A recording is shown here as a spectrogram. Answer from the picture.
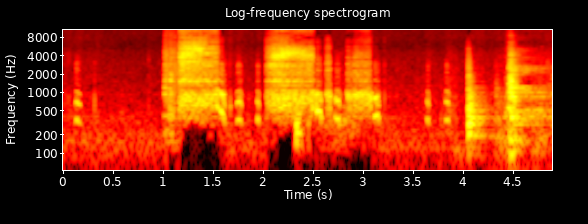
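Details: Newly acquired young Syrian golden hamster sounding afraid or annoyed during a first handling on 8 February 2014: two harsh, noisy screeching bursts about a second apart, then scattered short squeaks and rustles, with Finnish voices around.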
